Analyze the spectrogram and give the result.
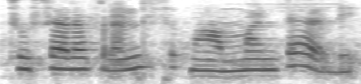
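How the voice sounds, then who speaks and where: A woman's voice: extremely high pitch, fast, background noise, pitched above the performer's own voice. A woman voicing a cheeky young male pet dog that talks to viewers like a complaining child. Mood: chatty complaining.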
